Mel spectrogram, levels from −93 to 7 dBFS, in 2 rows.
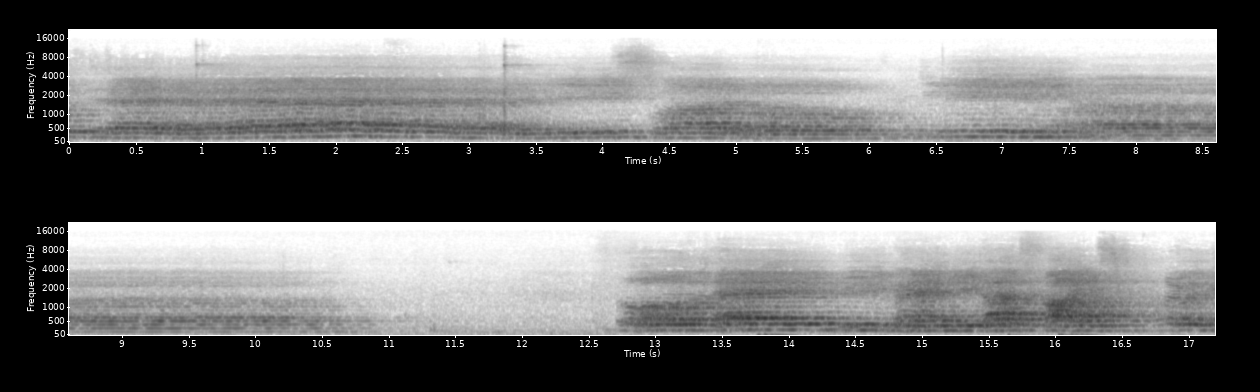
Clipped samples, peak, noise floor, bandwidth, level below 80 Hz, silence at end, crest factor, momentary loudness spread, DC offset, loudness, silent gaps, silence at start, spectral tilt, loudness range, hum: under 0.1%; -6 dBFS; -54 dBFS; 14 kHz; -60 dBFS; 0 s; 20 dB; 15 LU; under 0.1%; -25 LUFS; none; 0 s; -5 dB/octave; 14 LU; none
